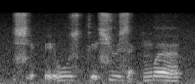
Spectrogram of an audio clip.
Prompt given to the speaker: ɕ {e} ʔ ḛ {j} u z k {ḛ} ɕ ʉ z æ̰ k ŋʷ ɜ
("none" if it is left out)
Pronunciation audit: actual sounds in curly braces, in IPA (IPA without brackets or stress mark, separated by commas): ḛ, w, ḛ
